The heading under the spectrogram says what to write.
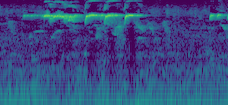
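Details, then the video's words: Blue-crowned hanging parrot (serindit) as tutor sound for murai and kacer: a tight burst of thin, high, upswept chirps, then a short pause and a few more notes. "Serindit Masteran Berkualitas Untuk Burung murai dan kacer ijo"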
